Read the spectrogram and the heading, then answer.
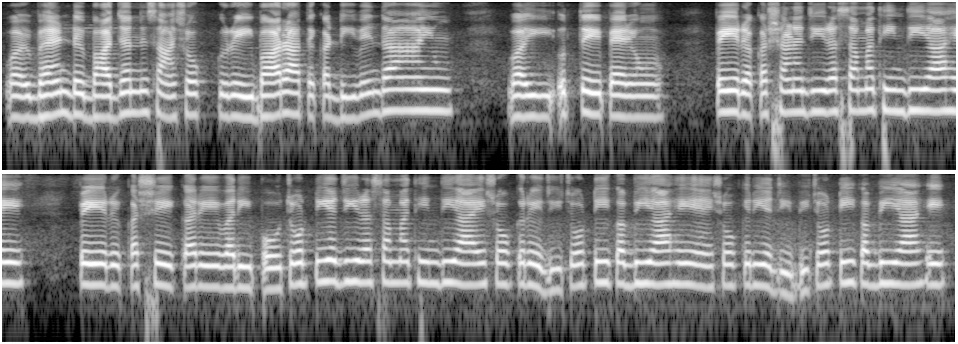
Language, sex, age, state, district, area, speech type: Sindhi, female, 45-60, Maharashtra, Thane, urban, spontaneous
